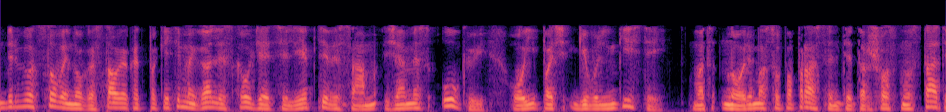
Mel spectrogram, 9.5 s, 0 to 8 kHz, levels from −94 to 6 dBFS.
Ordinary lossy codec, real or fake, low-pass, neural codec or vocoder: AAC, 16 kbps; real; 7.2 kHz; none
